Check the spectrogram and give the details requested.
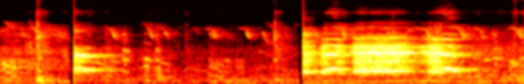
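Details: Dawn rooster crowing, soft clucks and scattered noises first, then a loud strained crow lasting over a second.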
